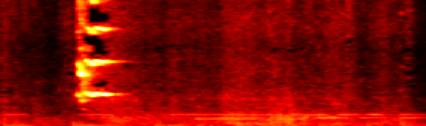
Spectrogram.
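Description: Faint background music with a short high squeak about half a second in, followed by a faint hiss as body spray is sprayed onto the neck.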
